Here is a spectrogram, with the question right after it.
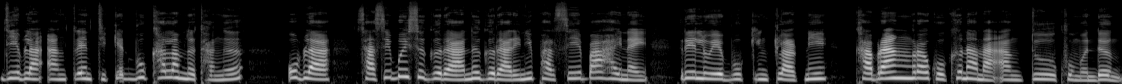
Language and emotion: Bodo, disgusted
